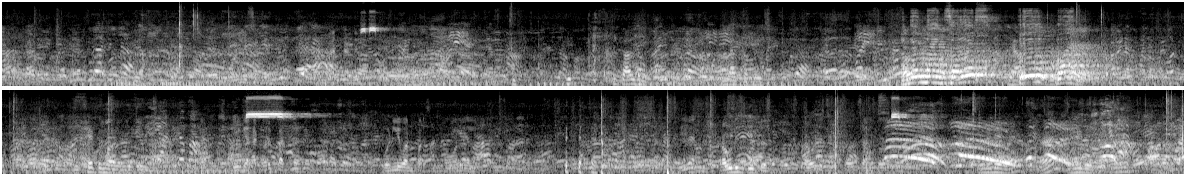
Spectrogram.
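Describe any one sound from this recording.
Young men shout on court during play.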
